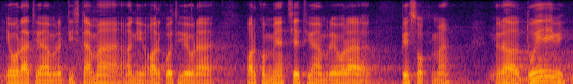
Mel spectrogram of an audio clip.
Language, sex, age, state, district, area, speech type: Nepali, male, 18-30, West Bengal, Darjeeling, rural, spontaneous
